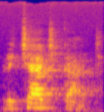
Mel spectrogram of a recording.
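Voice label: "recharge card", Nigerian Pidgin, male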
